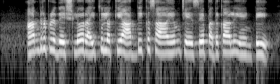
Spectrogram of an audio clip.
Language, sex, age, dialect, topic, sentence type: Telugu, female, 56-60, Utterandhra, agriculture, question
